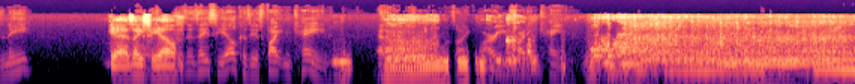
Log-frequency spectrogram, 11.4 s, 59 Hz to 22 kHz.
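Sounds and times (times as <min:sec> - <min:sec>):
speech: 0:01.5 - 0:09.6
car with a bad muffler driving past: 0:05.2 - 0:06.0, 0:07.9 - 0:11.4.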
